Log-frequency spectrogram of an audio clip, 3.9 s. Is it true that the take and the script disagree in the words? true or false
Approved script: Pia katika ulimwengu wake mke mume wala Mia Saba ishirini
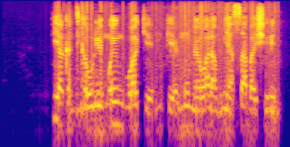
false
